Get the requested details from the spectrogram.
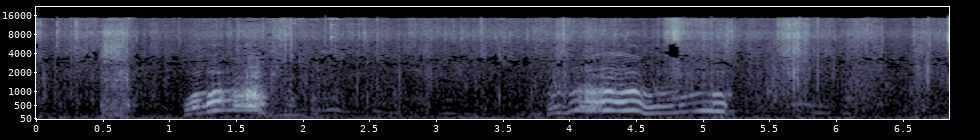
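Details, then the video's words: Big male goat kept on a Rajasthani goat farm for crossing and mating; two wavering, harmonic bleats about three seconds apart, each near half a second long, with quiet background hiss. "Big Male Goat"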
